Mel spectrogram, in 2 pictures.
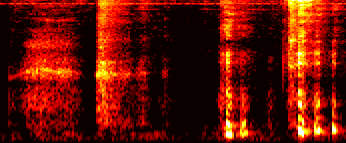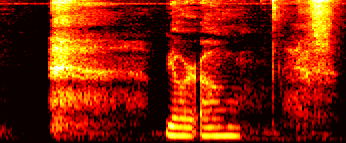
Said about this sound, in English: Your breathing's getting a bit faster, babe. You're practically panting. Yeah, you are.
